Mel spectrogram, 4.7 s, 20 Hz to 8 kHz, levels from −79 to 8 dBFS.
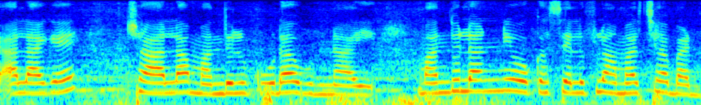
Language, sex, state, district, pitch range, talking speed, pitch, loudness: Telugu, female, Telangana, Mahabubabad, 255-290 Hz, 115 wpm, 270 Hz, -15 LUFS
